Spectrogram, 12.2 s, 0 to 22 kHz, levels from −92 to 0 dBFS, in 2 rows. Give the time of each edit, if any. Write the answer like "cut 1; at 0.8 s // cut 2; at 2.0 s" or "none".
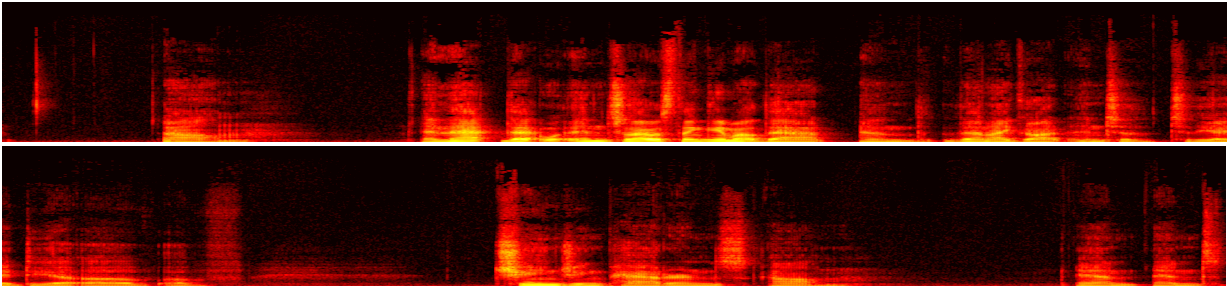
none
